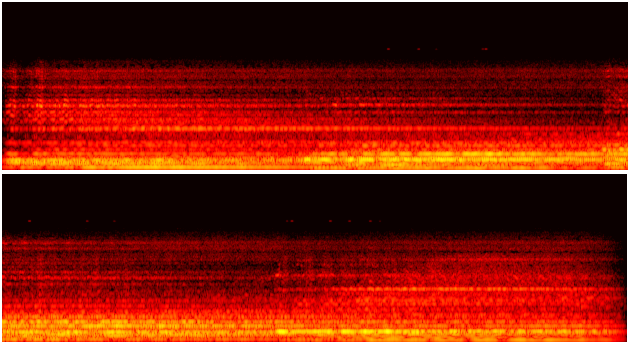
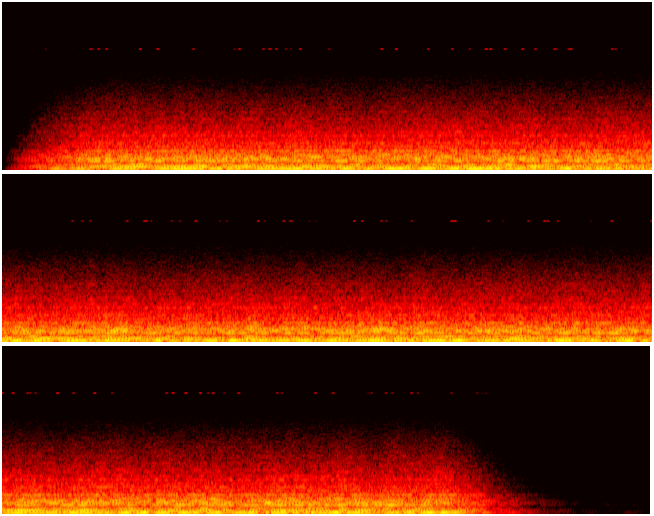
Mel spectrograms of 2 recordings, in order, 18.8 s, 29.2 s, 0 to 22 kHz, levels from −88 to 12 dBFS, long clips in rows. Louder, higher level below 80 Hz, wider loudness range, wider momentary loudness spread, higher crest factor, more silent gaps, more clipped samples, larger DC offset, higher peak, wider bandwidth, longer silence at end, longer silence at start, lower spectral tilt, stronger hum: about the same, -24 LUFS vs -25 LUFS; second, -36 dBFS vs -26 dBFS; about the same, 4 LU vs 2 LU; first, 7 LU vs 3 LU; about the same, 14 dB vs 12 dB; neither; neither; neither; about the same, -8 dBFS vs -10 dBFS; first, 4.6 kHz vs 2 kHz; second, 0.15 s vs 2.4 s; second, 0 s vs 0.4 s; about the same, -11.5 dB/octave vs -12 dB/octave; neither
